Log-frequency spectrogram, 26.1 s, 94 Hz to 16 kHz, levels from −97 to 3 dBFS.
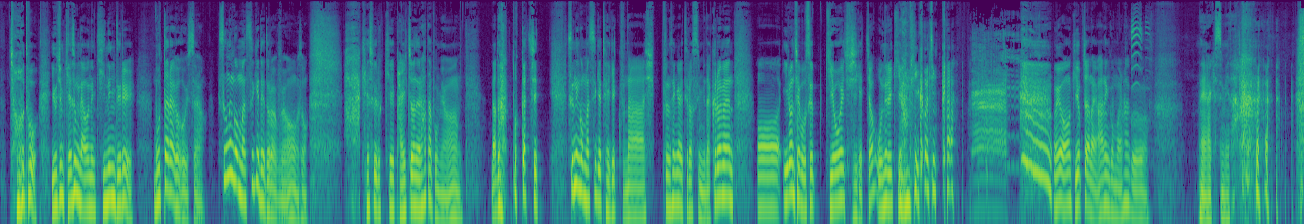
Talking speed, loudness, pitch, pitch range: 275 characters per minute, -18 LUFS, 145 Hz, 115-175 Hz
